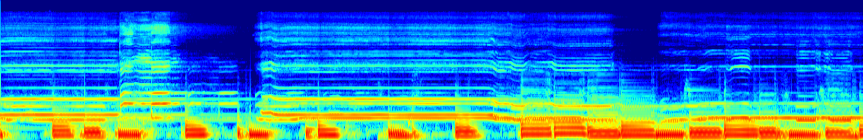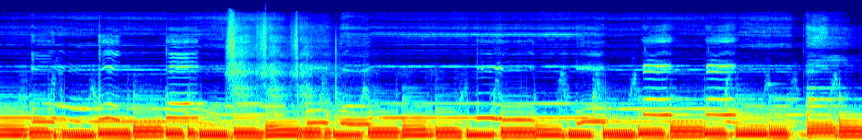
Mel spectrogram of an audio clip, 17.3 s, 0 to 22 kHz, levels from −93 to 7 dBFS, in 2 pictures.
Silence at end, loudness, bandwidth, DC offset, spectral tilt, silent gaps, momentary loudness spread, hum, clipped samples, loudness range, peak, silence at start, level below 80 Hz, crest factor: 0 s; -9 LUFS; 11 kHz; under 0.1%; -10 dB/octave; none; 6 LU; none; under 0.1%; 4 LU; 0 dBFS; 0 s; -22 dBFS; 8 dB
